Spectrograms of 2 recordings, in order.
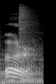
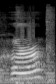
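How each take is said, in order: First: The word starts without any h sound. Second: The word starts with a clear h sound. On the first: "will be spoken like ... er" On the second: "when it's written"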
